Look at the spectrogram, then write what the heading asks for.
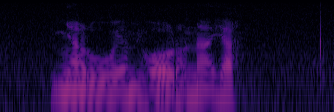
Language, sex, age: Venda, male, 22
